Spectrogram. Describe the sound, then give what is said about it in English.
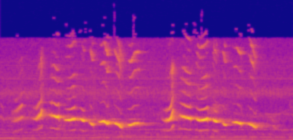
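A male paradise flycatcher calls to his mate twice, each phrase a quick rising note followed by a bright, descending whistled trill, clear over a low steady background hum, by a river with bamboo thickets on its banks in the green delta of southwestern Bangladesh. “The male paradise flycatcher is calling his mate with the sweetest music.”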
